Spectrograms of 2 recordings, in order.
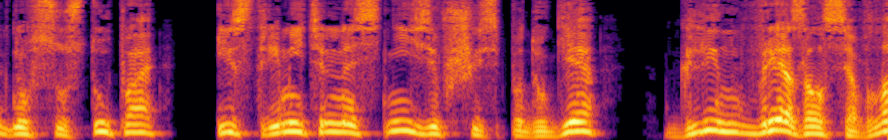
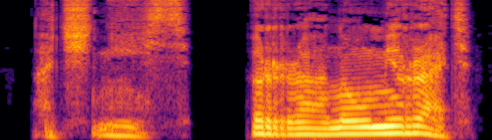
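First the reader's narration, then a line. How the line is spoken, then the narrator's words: Growl. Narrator (Russian): прорычала она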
